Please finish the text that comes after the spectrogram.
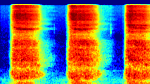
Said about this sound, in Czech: V tom se za ním ozvalo hlasité oddechování.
